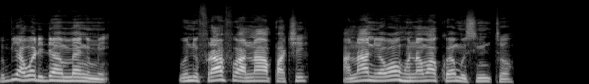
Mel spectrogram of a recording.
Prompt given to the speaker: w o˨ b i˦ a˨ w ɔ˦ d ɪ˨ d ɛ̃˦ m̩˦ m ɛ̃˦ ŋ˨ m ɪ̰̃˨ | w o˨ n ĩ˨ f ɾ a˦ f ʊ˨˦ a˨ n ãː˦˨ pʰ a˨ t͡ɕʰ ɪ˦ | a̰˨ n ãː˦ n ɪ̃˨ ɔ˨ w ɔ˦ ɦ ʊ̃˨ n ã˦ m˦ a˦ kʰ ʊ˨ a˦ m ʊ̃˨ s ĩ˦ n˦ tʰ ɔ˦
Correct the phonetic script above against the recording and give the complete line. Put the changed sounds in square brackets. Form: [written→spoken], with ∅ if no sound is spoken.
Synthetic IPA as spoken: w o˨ b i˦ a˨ w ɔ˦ d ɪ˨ d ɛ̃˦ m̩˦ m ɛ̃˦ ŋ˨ m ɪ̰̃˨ | w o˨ n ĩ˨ f ɾ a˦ f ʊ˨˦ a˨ n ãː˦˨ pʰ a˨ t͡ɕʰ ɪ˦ | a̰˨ n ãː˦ n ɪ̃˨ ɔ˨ w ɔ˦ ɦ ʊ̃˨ n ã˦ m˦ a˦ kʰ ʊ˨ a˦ m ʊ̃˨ s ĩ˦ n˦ tʰ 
